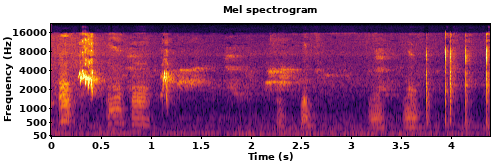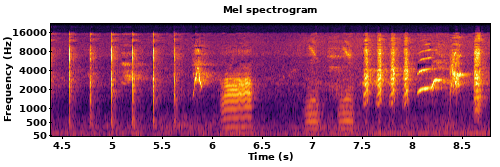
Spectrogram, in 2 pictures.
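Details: Black-winged starling pair, male and female, singing a duet: harsh squawks, clicks and rapid broadband notes mixed with whistled rising phrases and brief nasal buzzes, delivered in irregular bursts over a steady low hum.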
